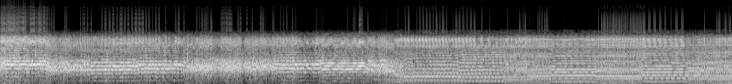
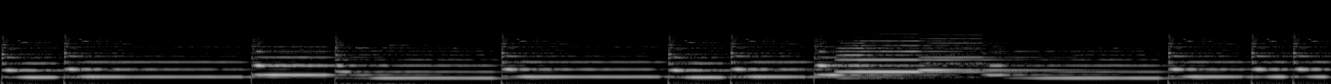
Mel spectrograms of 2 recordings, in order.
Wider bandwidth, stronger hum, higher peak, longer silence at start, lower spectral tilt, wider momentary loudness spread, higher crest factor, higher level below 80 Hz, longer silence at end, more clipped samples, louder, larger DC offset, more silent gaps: first, 17 kHz vs 6.2 kHz; neither; first, 0 dBFS vs -16 dBFS; about the same, 0 s vs 0 s; second, -3 dB/octave vs -6 dB/octave; second, 3 LU vs 11 LU; second, 10 dB vs 16 dB; first, -40 dBFS vs -70 dBFS; about the same, 0 s vs 0 s; first, 0.4% vs under 0.1%; first, -9 LUFS vs -31 LUFS; neither; neither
